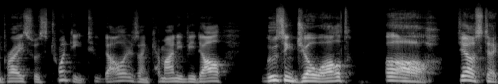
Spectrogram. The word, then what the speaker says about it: Vidal: So Vidal, is it Vidal or Vidal?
